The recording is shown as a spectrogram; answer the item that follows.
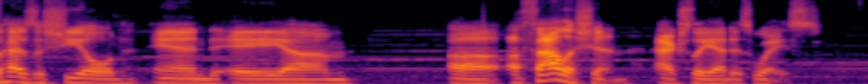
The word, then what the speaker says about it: falchion: He also has a shield and a falchion actually at his waist. Or falchion, as most of us pronounce it.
